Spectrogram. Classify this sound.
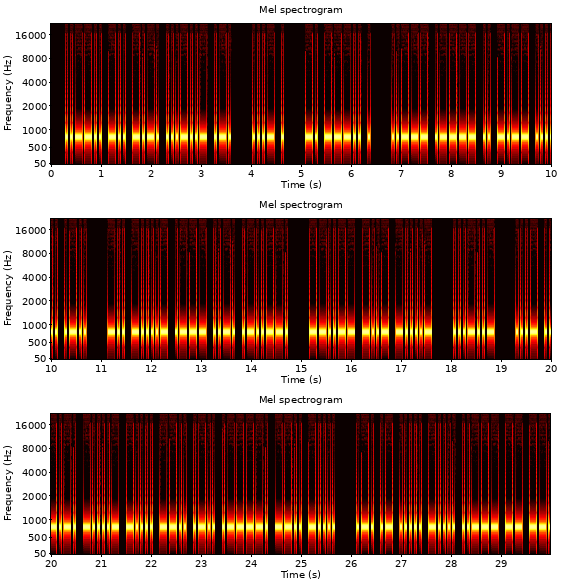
Sound effects > Electronic / Design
